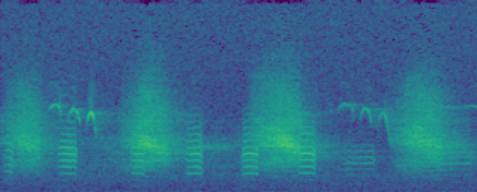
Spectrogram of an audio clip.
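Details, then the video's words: A White-breasted Nuthatch gives four nasal, horn-like 'yank' notes, about one a second, over a faint outdoor hiss. "White-breasted Nuthatch Bird Sound Video: Bird Call"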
